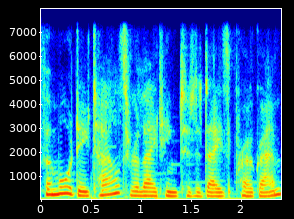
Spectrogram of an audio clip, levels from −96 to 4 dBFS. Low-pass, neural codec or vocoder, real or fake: 7.2 kHz; none; real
